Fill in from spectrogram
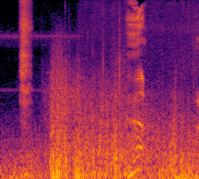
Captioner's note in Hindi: बादल गड़गड़ाते हुए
